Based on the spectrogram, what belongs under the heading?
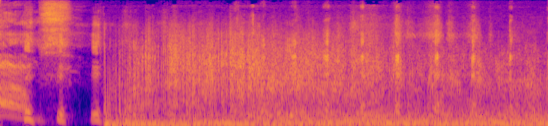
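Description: bomb explosion sound effect

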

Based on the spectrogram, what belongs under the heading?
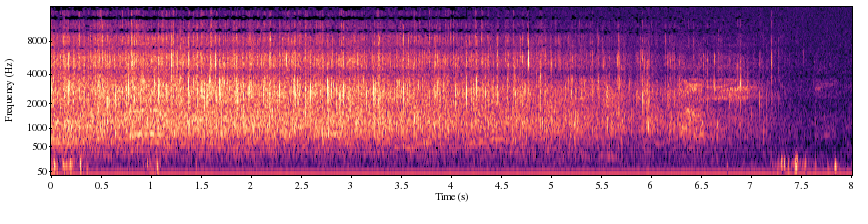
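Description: audience clapping

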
